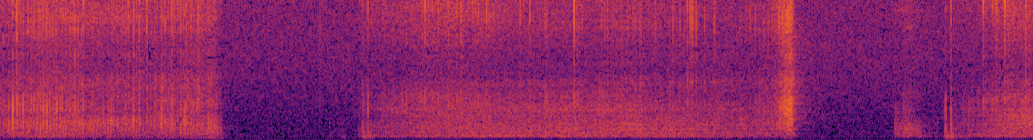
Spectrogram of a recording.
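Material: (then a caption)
Cloth. Fingernails of both hands scratch the cloth top cover of a large, solid red cloth-bound hardcover book resting on a wooden table. The result is a dense, crisp, raspy scratching with bright texture, broken by two short quiet pauses. A sharp bright scrape stands out just before the second pause.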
